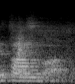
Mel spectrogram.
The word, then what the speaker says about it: Tesla: Tesla. Oh, Tesla. Did I say Tesla? Did I say Telsa?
